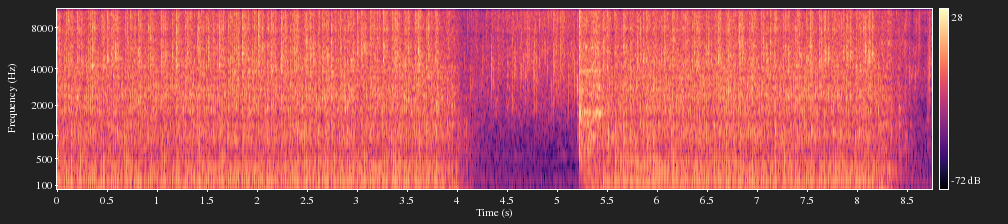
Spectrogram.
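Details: Older outboard after new head gaskets (had overheated, hard starting, water weeping from heads; one side still leaks slightly, hoses leak, sender unit not yet installed) runs with even steady drone, cuts out briefly, restarts promptly, runs smoothly; sounds healthy.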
